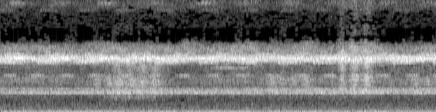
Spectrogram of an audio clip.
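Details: Short stretch of constant high-pitched cricket trilling, with a softer lower tone and a brief brighter burst near the end, over a faint low hum.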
